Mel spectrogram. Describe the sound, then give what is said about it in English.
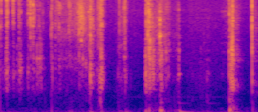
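A cassette tape is pushed back into its cassette box with a quick run of small clicks, taps and rattles, punctuated by a few sharper snaps. “And this is the sound of a cassette going back into the cassette box.”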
